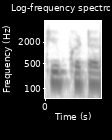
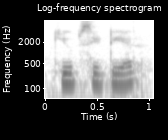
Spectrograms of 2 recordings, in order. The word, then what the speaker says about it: kubectl: Set up cube cutter length. We pronounce it like cube cutter. You can also pronounce it like cube CTL. Like EKS CTL.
